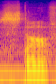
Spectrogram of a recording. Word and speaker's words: Stauf: In addition to the puzzles themselves, Stoff obviously has had plenty of years to come up with the quips. Of course, if it is an anagram of Faust, maybe it should be pronounced Stauf.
